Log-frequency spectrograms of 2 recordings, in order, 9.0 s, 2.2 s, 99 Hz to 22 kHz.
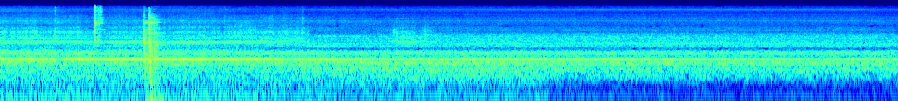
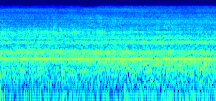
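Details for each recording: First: Longer Ray5 20W laser module: steady soft airy hiss from the small cooling fan with a custom printed duct, plus a faint thin tone and two brief clicks; some rattle because the fan isn't bolted down. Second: Longer Ray5 20W laser module cooling fan fitted with a custom printed duct for an air filter: steady high whir, more muted than before, with a faint buzzy rattle because the fan is not bolted down.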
